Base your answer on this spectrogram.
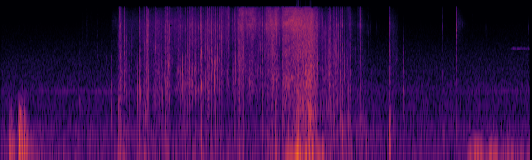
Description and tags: opening bag of chips
bag, chips, doritos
